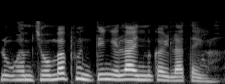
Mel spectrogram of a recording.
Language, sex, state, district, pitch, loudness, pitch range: Wancho, female, Arunachal Pradesh, Longding, 210 Hz, -17 LUFS, 190-230 Hz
